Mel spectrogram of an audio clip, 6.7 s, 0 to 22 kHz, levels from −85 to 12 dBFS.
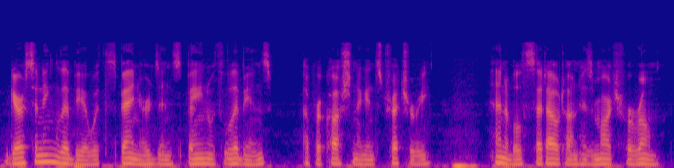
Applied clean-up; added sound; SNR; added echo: none; none; none; none.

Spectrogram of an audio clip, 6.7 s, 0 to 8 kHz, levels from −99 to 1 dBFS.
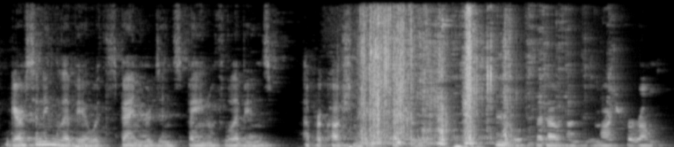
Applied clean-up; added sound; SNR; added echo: classical method WPE with log-MMSE.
